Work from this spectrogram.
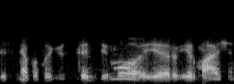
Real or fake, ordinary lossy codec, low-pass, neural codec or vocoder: fake; Opus, 32 kbps; 3.6 kHz; vocoder, 22.05 kHz, 80 mel bands, Vocos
